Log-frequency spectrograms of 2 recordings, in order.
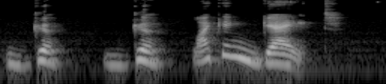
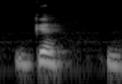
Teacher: It's a voiced sound and it's made at the back of my throat. I call it a back kicker. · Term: g sound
